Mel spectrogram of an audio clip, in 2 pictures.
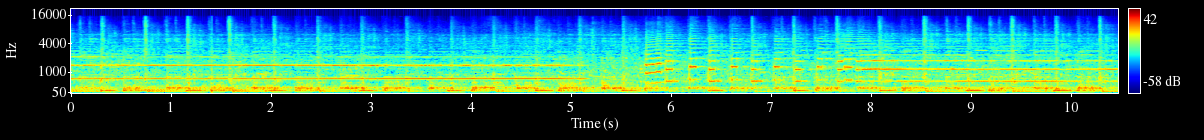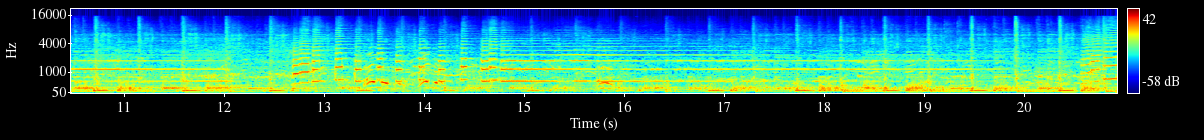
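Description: Live mariachi band playing: long held trumpet notes over a steady bass rhythm and strummed guitars, with quick flurries of notes about six seconds in and again around thirteen seconds.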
